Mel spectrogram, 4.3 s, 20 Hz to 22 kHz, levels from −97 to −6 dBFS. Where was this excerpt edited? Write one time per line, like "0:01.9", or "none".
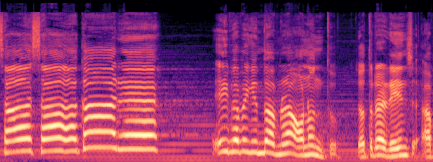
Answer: none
